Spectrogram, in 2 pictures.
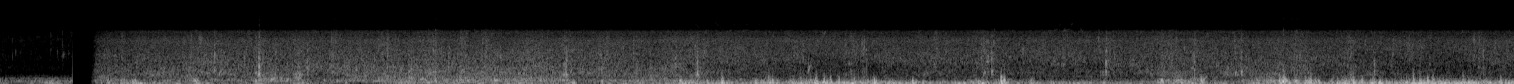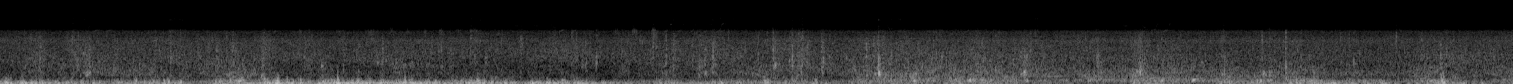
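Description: Wind buffeting the microphone: a continuous rushing rumble that swells and eases, starting after a brief dropout about a second in.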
